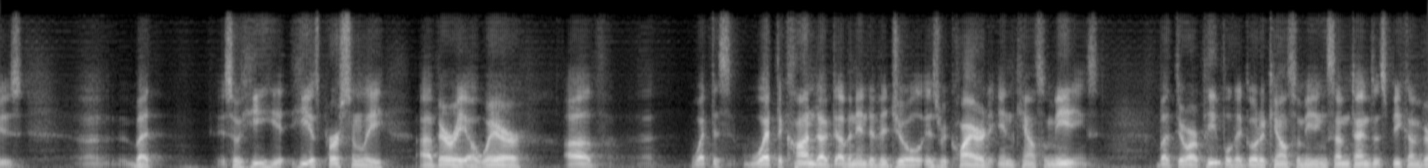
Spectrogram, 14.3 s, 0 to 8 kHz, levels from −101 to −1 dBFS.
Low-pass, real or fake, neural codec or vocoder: 7.2 kHz; fake; codec, 16 kHz, about 1 kbps, DyCAST, with the encoder's durations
